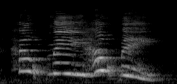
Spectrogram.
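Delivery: high, loud panicked cries; cry for help. Acted. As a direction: call out while blown away. Miss Tiny blown away.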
